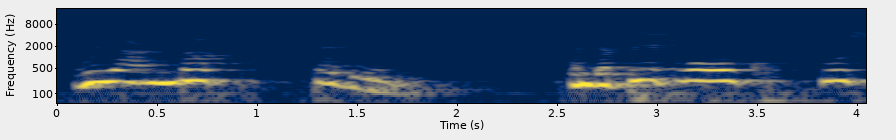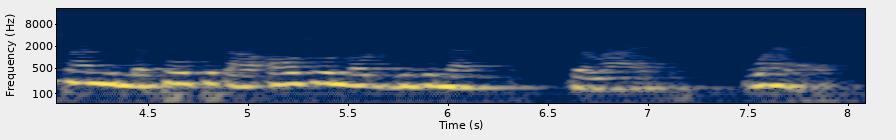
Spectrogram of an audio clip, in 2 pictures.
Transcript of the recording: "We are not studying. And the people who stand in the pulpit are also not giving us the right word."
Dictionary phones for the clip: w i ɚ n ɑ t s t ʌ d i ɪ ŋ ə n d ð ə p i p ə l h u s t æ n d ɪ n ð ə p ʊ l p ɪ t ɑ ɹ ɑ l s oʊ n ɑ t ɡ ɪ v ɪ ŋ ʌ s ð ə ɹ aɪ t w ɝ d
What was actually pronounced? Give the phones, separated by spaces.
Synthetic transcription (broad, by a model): w i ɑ n ɑ t s t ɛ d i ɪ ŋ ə n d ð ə p i p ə l h u s t æ n d ɪ n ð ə p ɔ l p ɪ t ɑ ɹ ɑ l s oʊ n ɑ t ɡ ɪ v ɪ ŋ ʌ s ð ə ɹ aɪ t w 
